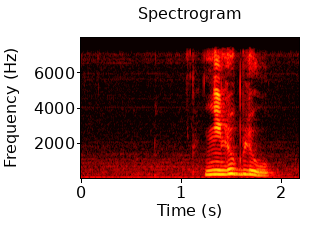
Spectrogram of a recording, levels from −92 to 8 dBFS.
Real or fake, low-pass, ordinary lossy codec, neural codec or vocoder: real; 7.2 kHz; none; none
